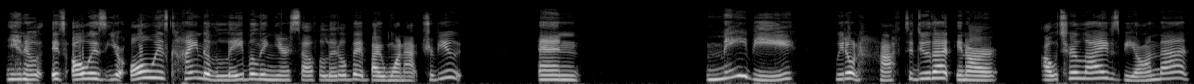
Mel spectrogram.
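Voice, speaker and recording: Casting: woman, early twenties, from Barbados, smooth clear voice, casual reflective podcast host, close dry sound. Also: a little high, unhurried, no room sound.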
